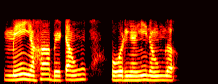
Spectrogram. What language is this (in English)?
Hindi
